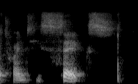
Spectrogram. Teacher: in New Zealand English the kits lexical set is consistently what we call Centralized in the mouth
